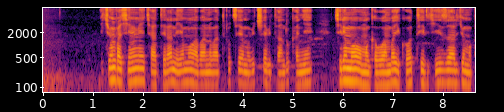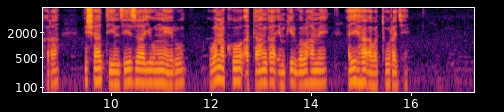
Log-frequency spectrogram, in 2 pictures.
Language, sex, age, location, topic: Kinyarwanda, female, 18-24, Kigali, health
